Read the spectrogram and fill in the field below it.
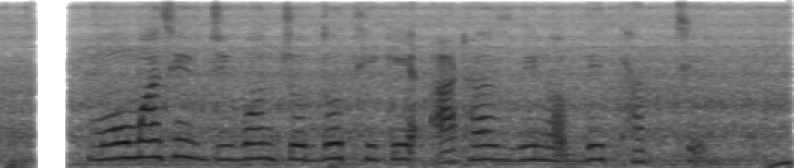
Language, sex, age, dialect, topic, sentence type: Bengali, female, 18-24, Western, agriculture, statement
